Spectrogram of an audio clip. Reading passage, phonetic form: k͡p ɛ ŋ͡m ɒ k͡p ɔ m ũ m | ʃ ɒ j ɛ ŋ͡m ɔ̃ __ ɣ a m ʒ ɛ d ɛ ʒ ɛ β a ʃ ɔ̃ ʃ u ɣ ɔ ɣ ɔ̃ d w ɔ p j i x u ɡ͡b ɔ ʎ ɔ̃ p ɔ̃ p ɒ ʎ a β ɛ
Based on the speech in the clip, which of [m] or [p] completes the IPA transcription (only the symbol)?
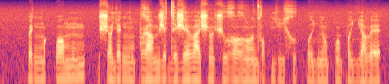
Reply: p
